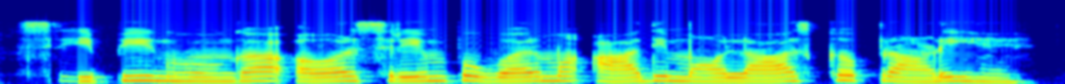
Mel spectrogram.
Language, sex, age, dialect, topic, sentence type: Hindi, female, 18-24, Awadhi Bundeli, agriculture, statement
